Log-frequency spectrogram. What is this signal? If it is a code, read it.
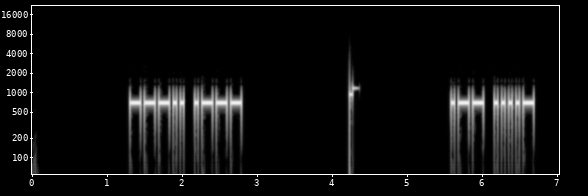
Morse code, heard as a keyed tone, about 25 wpm, 700 Hz. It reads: 8 J W 4
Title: Single-Letter Single-Number 25wpm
